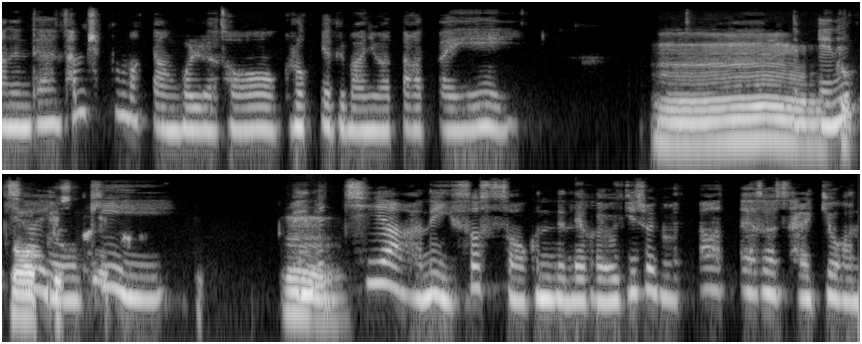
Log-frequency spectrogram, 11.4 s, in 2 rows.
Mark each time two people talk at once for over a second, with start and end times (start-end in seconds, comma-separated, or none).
5.2-6.6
